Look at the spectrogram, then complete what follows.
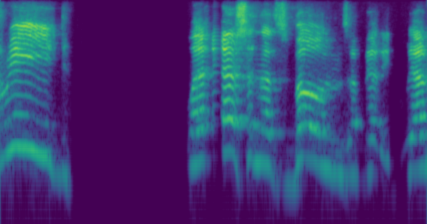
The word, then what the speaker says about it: Asenath: because her name is Asenath. It starts with an A for Asenath, seven alphabets, seven church ages, and it ends with a silent vowel, Senath, a symbol of the rapture.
